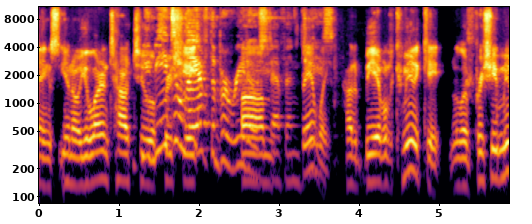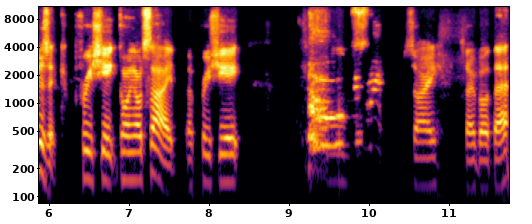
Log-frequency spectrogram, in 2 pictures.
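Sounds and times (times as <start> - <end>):
speech: 0.0 - 8.5, 9.2 - 11.7
dog barking: 9.2 - 9.9.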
